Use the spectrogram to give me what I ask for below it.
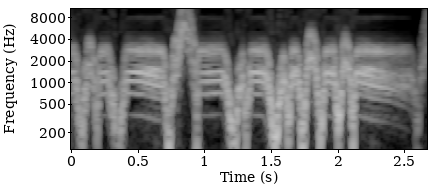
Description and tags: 57920 Trance-Scratch
scratch, turntables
